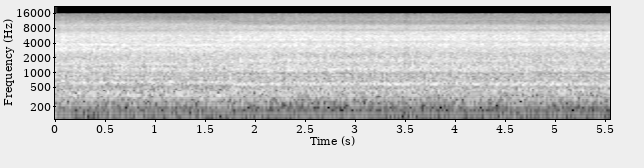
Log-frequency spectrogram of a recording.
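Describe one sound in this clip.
A blender motor whirs loudly and steadily, churning thick liquid.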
